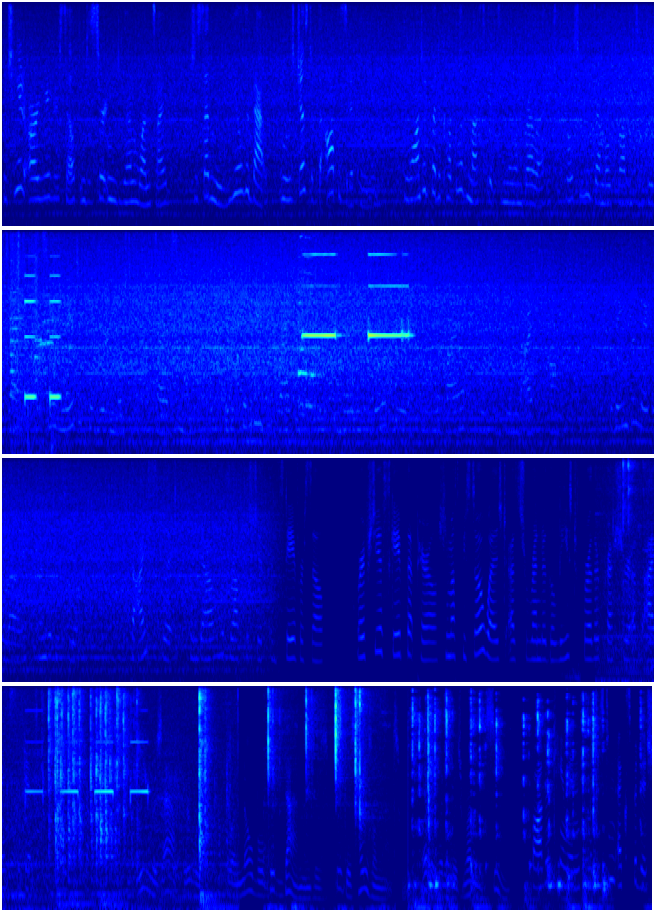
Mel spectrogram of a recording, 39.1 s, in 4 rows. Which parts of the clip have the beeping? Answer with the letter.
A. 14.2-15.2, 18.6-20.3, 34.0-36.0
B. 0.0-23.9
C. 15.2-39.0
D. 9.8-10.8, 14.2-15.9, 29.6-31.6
D.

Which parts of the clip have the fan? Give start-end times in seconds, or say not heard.
0.0-23.9.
